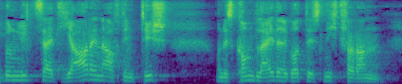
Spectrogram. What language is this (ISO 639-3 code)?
deu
